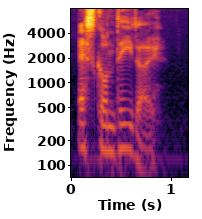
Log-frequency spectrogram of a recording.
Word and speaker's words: Escondido: We are in Escondido. Is that how you say it? – That is. It's pretty close.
